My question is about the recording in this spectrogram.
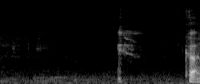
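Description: A single short cough about a second in, over a faint background, then a man starts speaking near the end.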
